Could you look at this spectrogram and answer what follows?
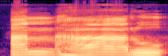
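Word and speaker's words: الأنهار: হা র পেশ রু আনহারু কিভাবে পড়বো আনহারু এই হা টা উচ্চারণের সময় হালকা আওয়াজ বের করব আর এই যে হাটি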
